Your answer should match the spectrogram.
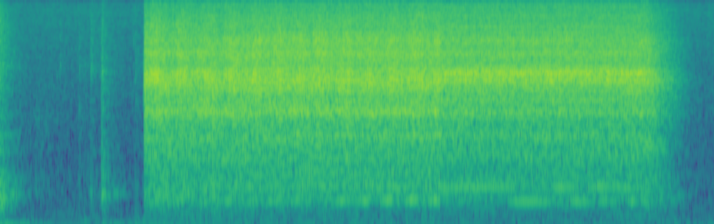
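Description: Spice mixture for dhaba-style paneer butter masala is ground in a mixer jar, a steady loud whirring buzz that starts abruptly, holds for about five seconds alone, then winds down.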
